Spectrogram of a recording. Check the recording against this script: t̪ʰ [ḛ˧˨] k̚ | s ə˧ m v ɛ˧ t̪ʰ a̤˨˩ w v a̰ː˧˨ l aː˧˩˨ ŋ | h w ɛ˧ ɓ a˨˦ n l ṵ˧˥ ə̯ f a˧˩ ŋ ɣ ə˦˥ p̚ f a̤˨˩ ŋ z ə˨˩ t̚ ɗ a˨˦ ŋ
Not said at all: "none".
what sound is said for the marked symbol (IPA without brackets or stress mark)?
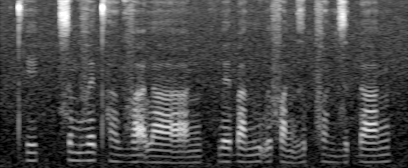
e˦˥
